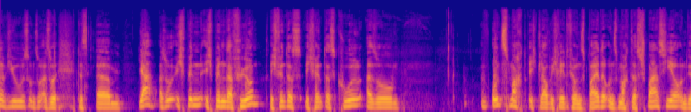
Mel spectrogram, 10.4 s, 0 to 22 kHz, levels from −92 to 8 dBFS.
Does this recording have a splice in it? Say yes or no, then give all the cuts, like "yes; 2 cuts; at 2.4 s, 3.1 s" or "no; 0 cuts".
yes; 2 cuts; at 1.3 s, 7.9 s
